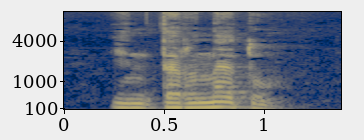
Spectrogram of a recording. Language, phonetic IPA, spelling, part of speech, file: Russian, [ɪntɨrˈnɛtʊ], интернету, noun, LL-Q7737 (rus)-интернету.wav
- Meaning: dative singular of интерне́т (intɛrnɛ́t)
